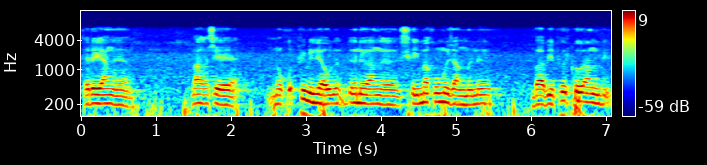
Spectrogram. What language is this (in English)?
Bodo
